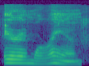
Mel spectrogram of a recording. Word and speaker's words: Moran: and I I said her name Aaron Morgan it's Aaron Moran sorry y'all for the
